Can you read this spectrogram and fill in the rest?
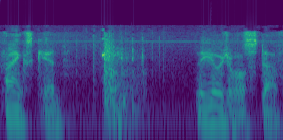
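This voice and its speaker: An actor playing a hard-boiled private detective, terse and wry, with clipped deadpan narration in a radio spot. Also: male voice, extremely low pitch, drawn-out words, heavy background noise, full character voice. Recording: dull old radio recording, music behind.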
